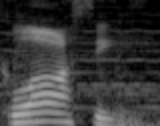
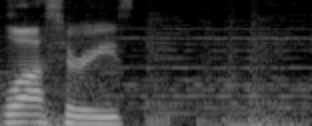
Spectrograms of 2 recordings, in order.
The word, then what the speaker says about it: glossies: It's pronounced glossies, not glosseries.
